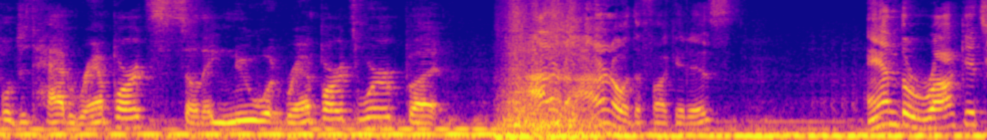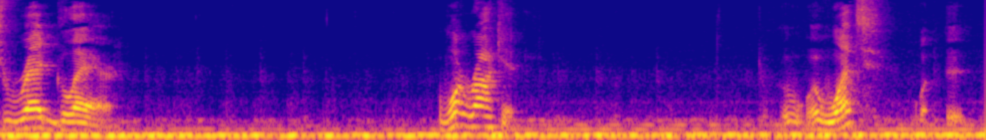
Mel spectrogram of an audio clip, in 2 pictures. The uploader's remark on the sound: Live from a gondola in Mont Tremblant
